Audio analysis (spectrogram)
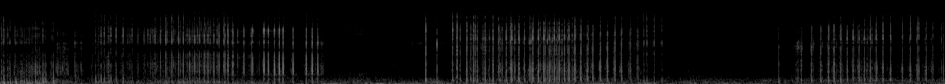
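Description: Long natural fingernails scratch along the ridged, textured surface of a beige plastic rice paddle, a thin solid flat spoon held in the hand. The result is bursts of rapid, dry, bright rasping strokes with short quieter gaps between them, and no ring after each stroke.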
